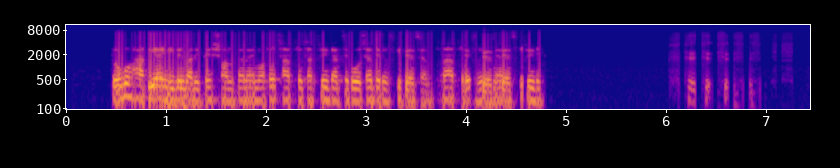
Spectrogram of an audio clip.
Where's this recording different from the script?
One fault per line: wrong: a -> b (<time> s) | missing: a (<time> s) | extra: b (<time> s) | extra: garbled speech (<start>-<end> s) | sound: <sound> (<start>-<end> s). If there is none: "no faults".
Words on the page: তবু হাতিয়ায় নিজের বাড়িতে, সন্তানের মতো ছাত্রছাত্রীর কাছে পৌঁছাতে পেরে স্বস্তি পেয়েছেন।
missing: পেরে (3.1 s)
extra: garbled speech (3.7-4.8 s)
sound: laugh (6.0-7.3 s)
